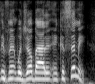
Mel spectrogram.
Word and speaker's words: Kissimmee: hispanic heritage month event with joe biden and kissimmee kissing me that's it kissimmee florida okay here we go now this is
